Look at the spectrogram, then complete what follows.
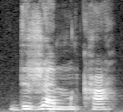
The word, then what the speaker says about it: drzemka: D is voiced. AZ is voiced. So think about how we pronounce this one. Drzemka, drzemka. If you pronounced it in this way, you were right. So drzemka, drzemka. Again, let's look at this word.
